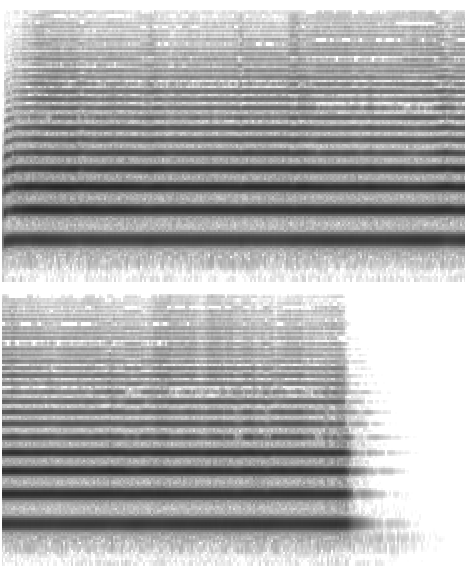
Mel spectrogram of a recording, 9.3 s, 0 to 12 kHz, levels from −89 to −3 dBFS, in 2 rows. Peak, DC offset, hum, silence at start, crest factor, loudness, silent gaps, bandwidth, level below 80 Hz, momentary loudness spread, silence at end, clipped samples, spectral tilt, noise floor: -4 dBFS; under 0.1%; none; 0 s; 12 dB; -15 LUFS; none; 11 kHz; -86 dBFS; 2 LU; 1.1 s; under 0.1%; 0 dB/octave; -79 dBFS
